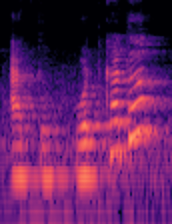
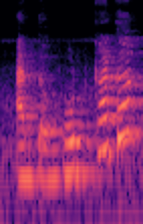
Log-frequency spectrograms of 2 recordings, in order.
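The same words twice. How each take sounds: The two takes are said the same way.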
